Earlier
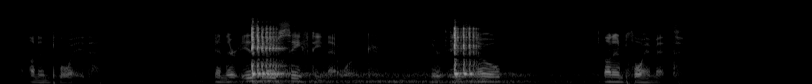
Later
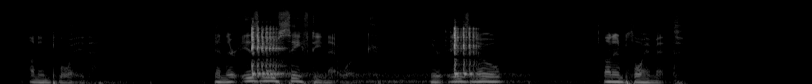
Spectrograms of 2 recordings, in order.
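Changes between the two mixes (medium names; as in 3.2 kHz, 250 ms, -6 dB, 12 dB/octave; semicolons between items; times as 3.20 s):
speech: remove three-band isolator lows -19 dB, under 300 Hz, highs -24 dB, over 5.6 kHz; master: add peaking EQ 650 Hz -6.5 dB 1.3 oct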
